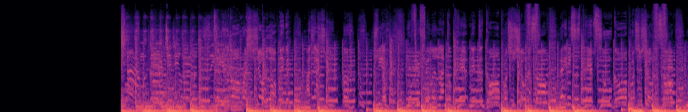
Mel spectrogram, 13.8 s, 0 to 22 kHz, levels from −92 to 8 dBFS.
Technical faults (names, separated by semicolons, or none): audio dropout to silence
